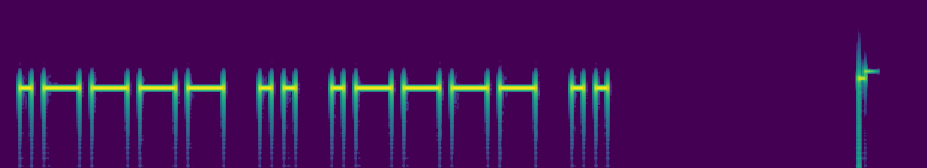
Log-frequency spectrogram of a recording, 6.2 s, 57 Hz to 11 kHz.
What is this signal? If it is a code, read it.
Morse code, heard as a keyed tone, about 15 wpm, 700 Hz. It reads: 1I1I
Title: Four Challenging Letter-Number Combinations 15wpm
